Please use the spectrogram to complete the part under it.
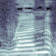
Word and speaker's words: Ryun: R-Y-U-N. – Yes, it certainly is. And I always say it's run with a Y, R-Y-U-N.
